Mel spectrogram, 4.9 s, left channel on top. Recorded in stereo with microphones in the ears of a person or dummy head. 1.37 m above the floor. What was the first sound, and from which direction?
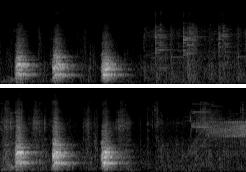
A dog barking, 40° right (ahead or behind).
